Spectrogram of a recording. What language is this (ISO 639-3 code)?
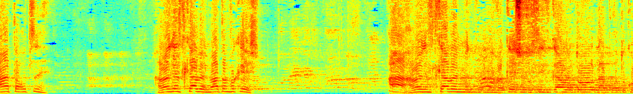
heb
